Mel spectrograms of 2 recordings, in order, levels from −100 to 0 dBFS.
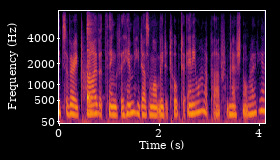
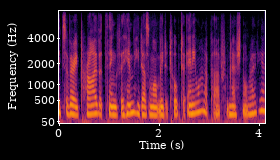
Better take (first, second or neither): second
